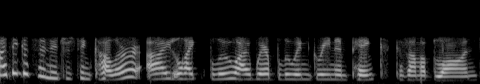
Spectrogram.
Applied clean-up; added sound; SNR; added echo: none; none; none; none.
